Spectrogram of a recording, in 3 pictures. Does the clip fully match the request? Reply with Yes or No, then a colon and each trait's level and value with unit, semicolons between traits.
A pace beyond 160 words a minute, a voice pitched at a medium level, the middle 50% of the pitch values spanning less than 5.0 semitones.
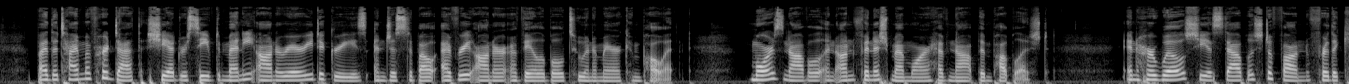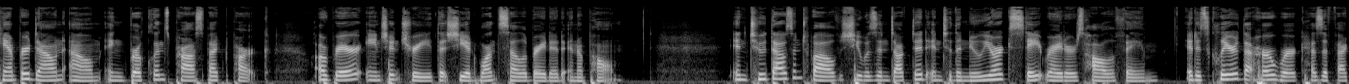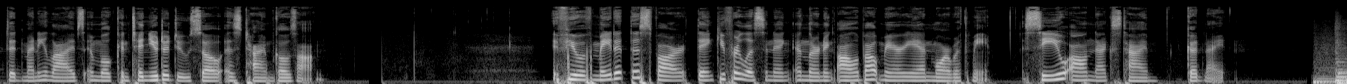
Yes: average, 175 wpm; medium, 180 Hz; average, 3.2 semitones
